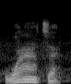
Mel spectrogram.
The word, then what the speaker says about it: Warta: And anybody who's thinking, it's not Warta, it's Warta. It's not. It's pronounced Warta. You can trust me.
